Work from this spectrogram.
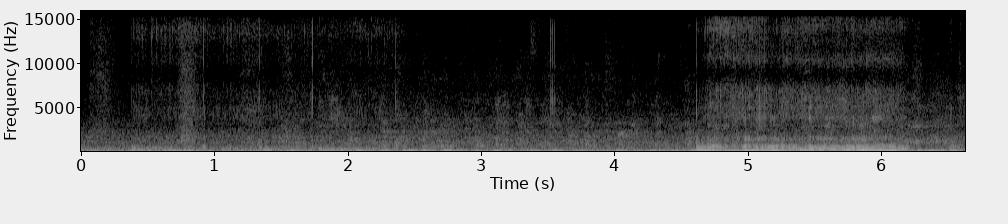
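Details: Sleeping jug puppy named Pishu snoring: steady low buzzy rumble of breaths, then a rising, wavering whistle-like squeal from the nose during an exhale near the end.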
